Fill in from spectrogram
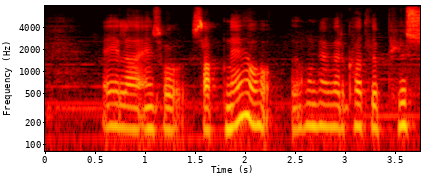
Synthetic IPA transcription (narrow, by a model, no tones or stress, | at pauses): eːjɪlaʔḛjnsɔɣsapnɪɔɣ | ɦunɦɛvɪvɛɾɪ̥kʰœt̪lʏpʰlʏs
